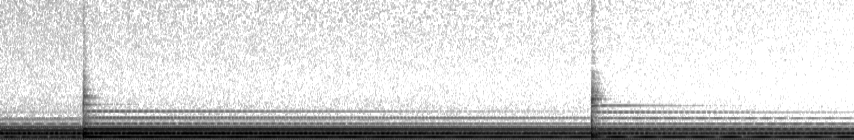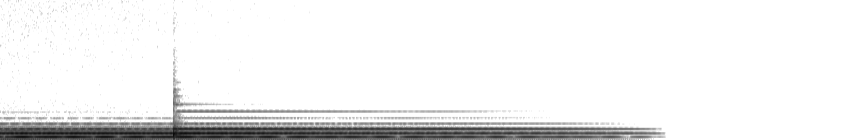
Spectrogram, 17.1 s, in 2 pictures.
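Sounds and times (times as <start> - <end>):
singing bowls: 0.0 - 13.7.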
